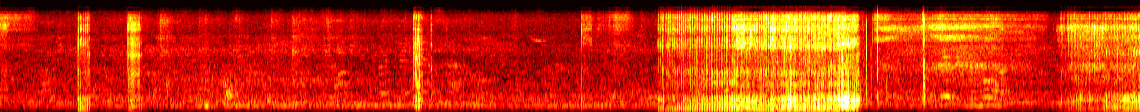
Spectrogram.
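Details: Sleeping dog: scattered soft noises, then one long, loud, rasping snore-like breath; snoring.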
